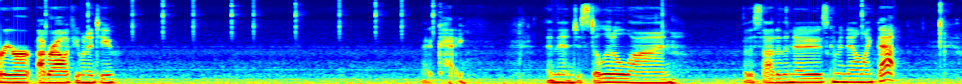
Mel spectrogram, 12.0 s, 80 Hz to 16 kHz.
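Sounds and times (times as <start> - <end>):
computer mouse clicking: 0.5 - 5.5.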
